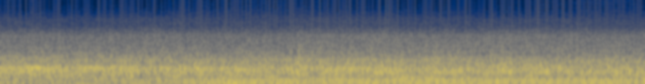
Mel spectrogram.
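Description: Waterfall pouring onto and around a GoPro held right in the spray, a steady, deep rush of falling water.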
